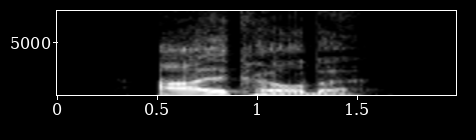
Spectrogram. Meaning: nominative/accusative/genitive plural of Aalkorb
- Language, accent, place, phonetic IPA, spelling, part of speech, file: German, Germany, Berlin, [ˈaːlˌkœʁbə], Aalkörbe, noun, De-Aalkörbe.ogg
